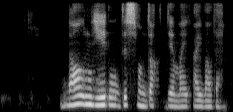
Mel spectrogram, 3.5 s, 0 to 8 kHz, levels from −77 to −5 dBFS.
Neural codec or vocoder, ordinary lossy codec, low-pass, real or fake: codec, 16 kHz, 0.8 kbps, ZipCodec; none; 7.2 kHz; fake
